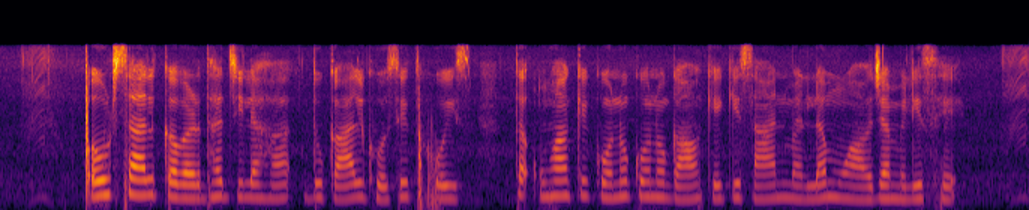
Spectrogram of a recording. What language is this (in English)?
Chhattisgarhi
